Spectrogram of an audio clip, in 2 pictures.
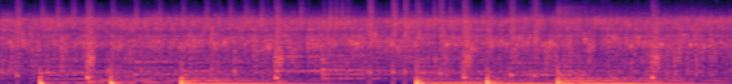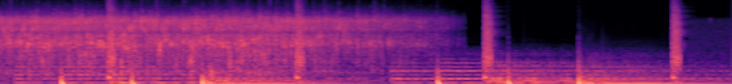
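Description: Background music with a heavy, regular bass-drum beat, over whole rock cod sizzling in hot oil in an electric frying pan. The sizzle cuts off suddenly about a second before the end while the beat goes on.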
